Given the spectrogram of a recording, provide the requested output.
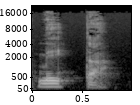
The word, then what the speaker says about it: mitä: Combining them you get mi tä. Mitä.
